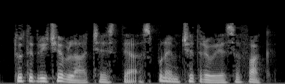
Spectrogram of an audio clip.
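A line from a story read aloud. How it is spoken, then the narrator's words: Calm. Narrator (Romanian): Socrate, liniștit, i-a zis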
